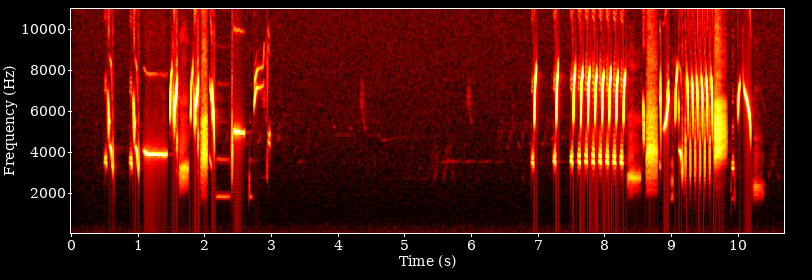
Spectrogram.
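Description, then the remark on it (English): A song sparrow sings two separate phrases on a wooded hillside, each opening with a few sharp introductory notes and breaking into a rapid buzzy trill and jumbled warbling, clear with silence between them. “And the song sparrow's melody.”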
